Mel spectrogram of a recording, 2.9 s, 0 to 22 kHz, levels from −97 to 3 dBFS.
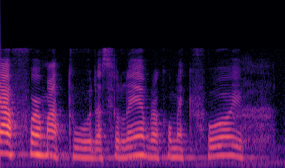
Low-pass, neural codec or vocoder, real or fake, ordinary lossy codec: none; none; real; none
